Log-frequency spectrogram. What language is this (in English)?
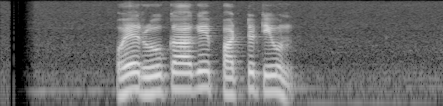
Sinhala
